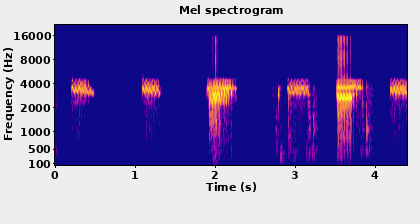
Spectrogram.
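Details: Begging of common starling chicks fed in their nesting box on day 23: raspy buzzing calls in separate bursts, two loud broad ones among softer thinner rasps, roughly one every half second to second.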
